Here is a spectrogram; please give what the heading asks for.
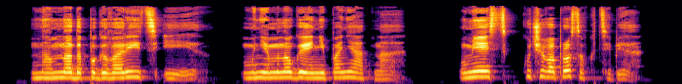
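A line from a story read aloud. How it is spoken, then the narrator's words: Uncertain. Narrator (Russian): сказала я неуверенно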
